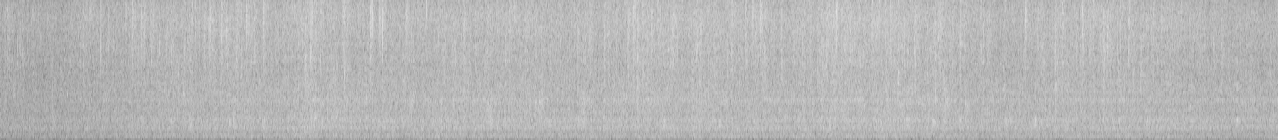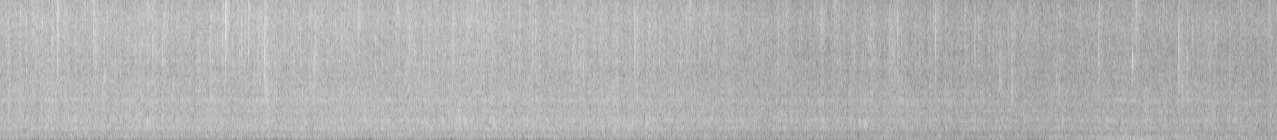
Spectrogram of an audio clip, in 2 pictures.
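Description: Heavy rain pouring down steadily, with drops striking the window glass; the downpour eases slightly in the last few seconds.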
